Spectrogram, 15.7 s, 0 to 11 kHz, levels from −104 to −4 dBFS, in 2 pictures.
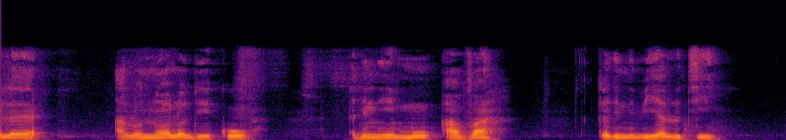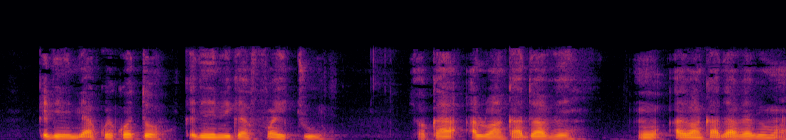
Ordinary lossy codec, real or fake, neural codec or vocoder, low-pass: AAC, 48 kbps; real; none; 7.2 kHz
